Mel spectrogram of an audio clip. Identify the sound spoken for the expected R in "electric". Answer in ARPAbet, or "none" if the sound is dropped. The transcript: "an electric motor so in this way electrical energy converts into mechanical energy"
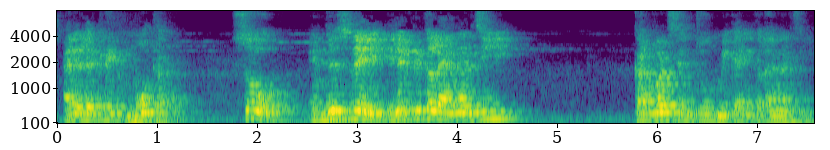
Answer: R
